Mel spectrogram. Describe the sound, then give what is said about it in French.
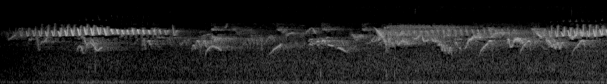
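Birds chirp and warble continuously over a dense, steady buzz of insects, a lively outdoor chorus with many overlapping calls and rapid trills, moderately loud, with no voices. “Voici le bruissement ordinaire et familier auquel il nous faudra bientôt renoncer. Oublier le bruit des oiseaux, oublier les insectes aussi”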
